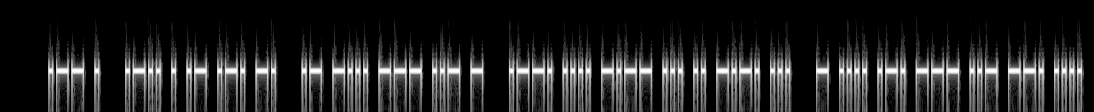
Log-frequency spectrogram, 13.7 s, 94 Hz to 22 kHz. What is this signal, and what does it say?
Morse code, heard as a keyed tone, about 25 wpm, 700 Hz. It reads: WE LEARN ABOUT PHYSICS THROUGH
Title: Sentences from Top 1000 Words - Review Part 5 - 25wpm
